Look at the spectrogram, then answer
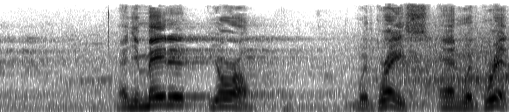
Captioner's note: cheers and applause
